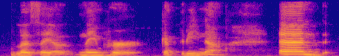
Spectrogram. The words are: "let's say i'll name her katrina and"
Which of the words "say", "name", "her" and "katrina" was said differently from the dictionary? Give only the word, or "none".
none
